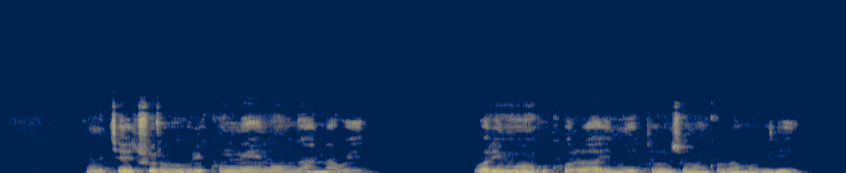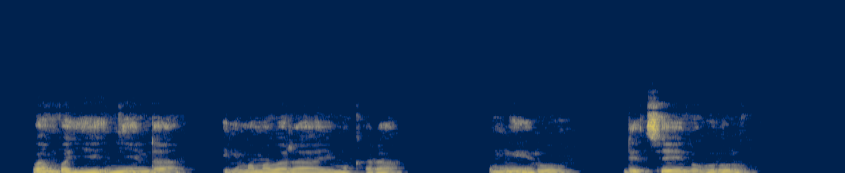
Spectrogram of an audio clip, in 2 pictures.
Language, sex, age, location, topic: Kinyarwanda, female, 25-35, Kigali, health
